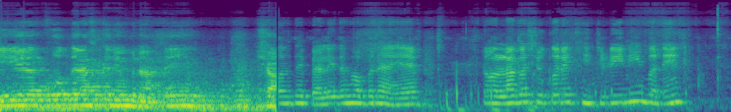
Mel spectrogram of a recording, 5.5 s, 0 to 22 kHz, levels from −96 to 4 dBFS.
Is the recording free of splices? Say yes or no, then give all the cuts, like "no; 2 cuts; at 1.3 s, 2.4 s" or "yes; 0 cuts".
no; 1 cut; at 2.1 s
